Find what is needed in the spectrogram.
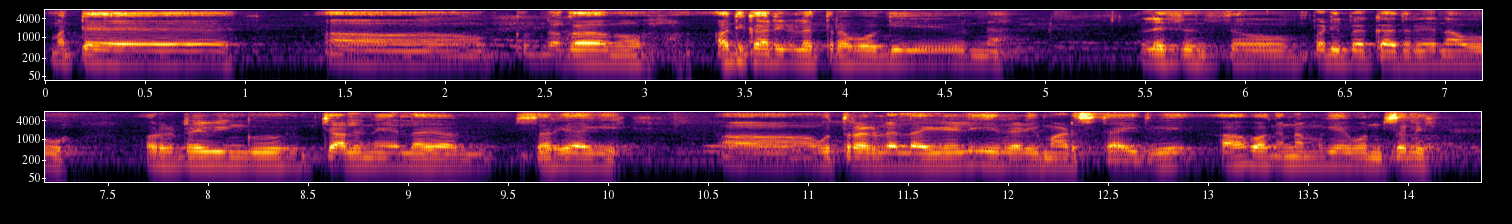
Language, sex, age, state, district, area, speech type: Kannada, male, 60+, Karnataka, Bangalore Urban, rural, spontaneous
